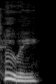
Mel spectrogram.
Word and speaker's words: Huey: its designation of H1 which came to be pronounced as huie the reference became so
